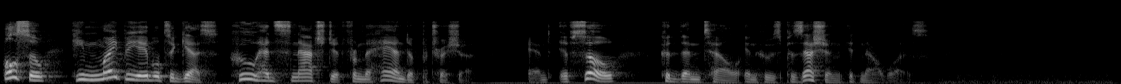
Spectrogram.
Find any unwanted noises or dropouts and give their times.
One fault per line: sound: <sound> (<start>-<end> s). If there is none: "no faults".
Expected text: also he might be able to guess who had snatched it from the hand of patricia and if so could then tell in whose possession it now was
no faults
